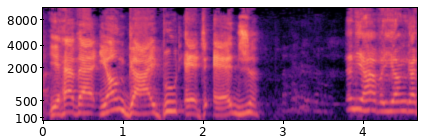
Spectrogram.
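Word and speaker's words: Buttigieg: too well then you have that young guy boot edge edge and you have a younger Buddha judge who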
